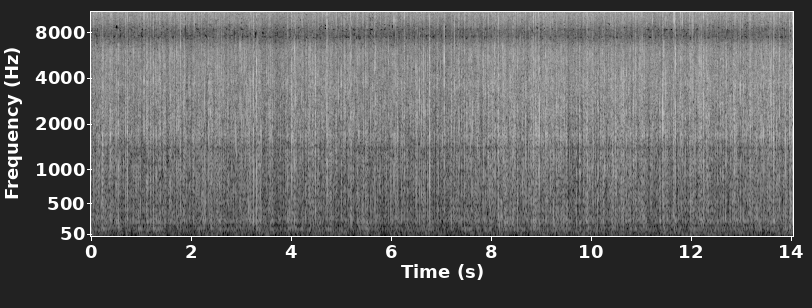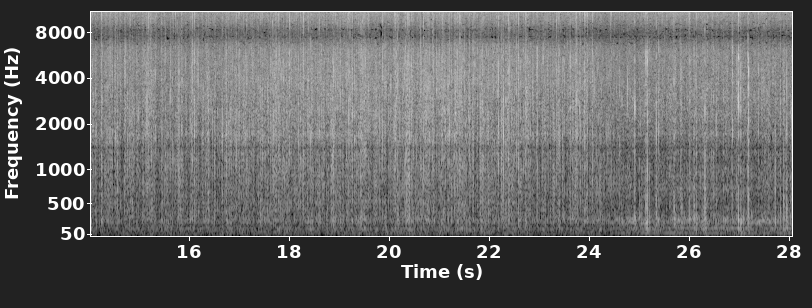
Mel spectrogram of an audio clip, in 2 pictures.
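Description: Steady rain falling on rice paddies and flooded ground, an even hiss throughout. In the last few seconds sharper, louder individual drop impacts stand out.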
